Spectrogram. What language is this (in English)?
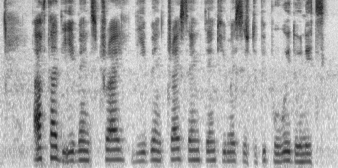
Nigerian Pidgin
